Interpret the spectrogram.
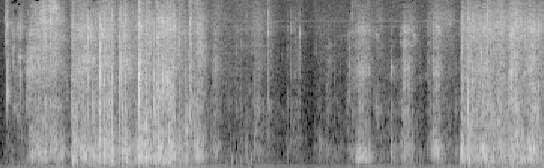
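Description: Two people crunching and chewing puffed snacks, densest for the first two seconds, then in short spells again near the end.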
